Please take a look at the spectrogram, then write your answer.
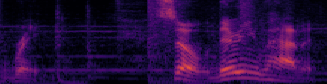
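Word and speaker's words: RAID: all those letters and yes I know it's pronounced rate so there you have it the predator Triton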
